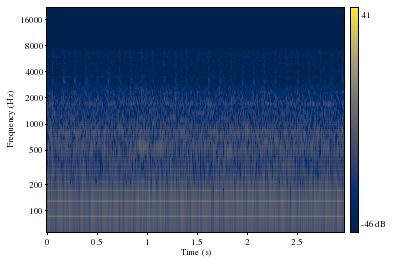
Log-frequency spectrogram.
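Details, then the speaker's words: 1986 Chevy S-10 2.8-liter at idle after long storage, oil pressure over 70 psi: an uneven idle with a loose, irregular clatter over a lumpy rumble, at times seemingly in sync with a misfire; the owner suspects a rocker fell off. "I don't know here electric clattering but it is what it is probably shouldn't be doing that excited sometimes the misfire and that noise seemed to be oddly in sync"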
